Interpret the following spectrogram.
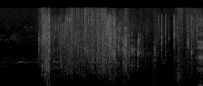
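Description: Near silence, with faint rustling and a single soft click about a second in.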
